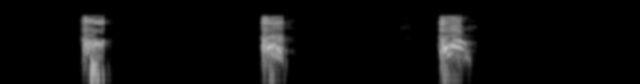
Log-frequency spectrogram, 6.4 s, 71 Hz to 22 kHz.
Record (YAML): exhalation_length: 6.4 s
exhalation_amplitude: 30202
exhalation_signal_mean_std_ratio: 0.27
survey_phase: beta (2021-08-13 to 2022-03-07)
age: 65+
gender: Female
wearing_mask: 'No'
symptom_none: true
smoker_status: Ex-smoker
respiratory_condition_asthma: true
respiratory_condition_other: false
recruitment_source: Test and Trace
submission_delay: 0 days
covid_test_result: Negative
covid_test_method: LFT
